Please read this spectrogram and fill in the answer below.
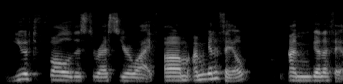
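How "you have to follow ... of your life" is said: plain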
